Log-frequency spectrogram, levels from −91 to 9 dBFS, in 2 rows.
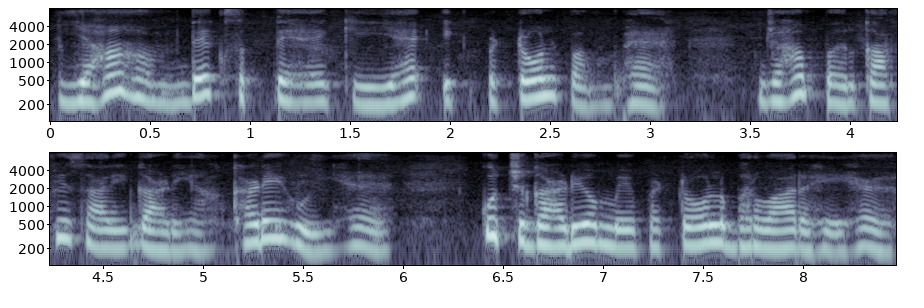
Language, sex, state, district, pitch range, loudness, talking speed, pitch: Hindi, female, Himachal Pradesh, Shimla, 200-255 Hz, -17 LUFS, 185 wpm, 220 Hz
